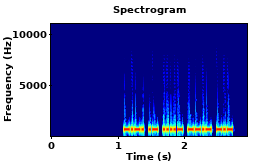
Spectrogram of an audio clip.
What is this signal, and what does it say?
Morse code, heard as a keyed tone, about 44 wpm, 700 Hz. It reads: CA4QK
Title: Code Groups - 5 Letter:Numbers - 45wpm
